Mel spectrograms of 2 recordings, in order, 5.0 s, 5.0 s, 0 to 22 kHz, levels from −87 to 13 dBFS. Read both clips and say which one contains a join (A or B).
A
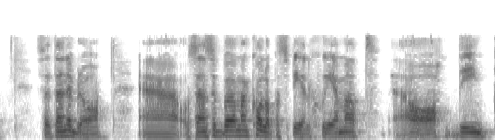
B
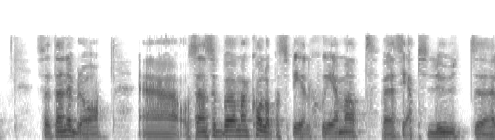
B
